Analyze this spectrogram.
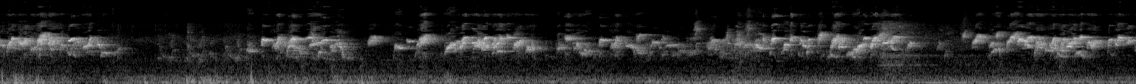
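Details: Old wild-caught red-whiskered bulbuls, three of them, duelling in song: bursts of lively chattering warbles a second or two long, repeated with brief gaps, over a steady low background noise.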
